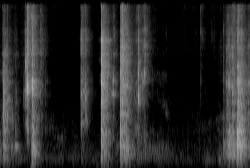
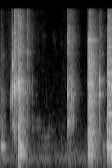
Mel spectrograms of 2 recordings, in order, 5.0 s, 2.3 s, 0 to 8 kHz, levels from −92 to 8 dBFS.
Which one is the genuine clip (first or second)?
second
